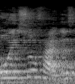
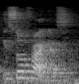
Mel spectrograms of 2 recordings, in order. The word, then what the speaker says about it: oesophagus: देखो इसका spelling O से स्टार्टेड है बट इसका प्रोनाउंसिएशन इसोफेगस है। ये बात ध्यान में रखना, because I have heard many times that students are calling it ओइसोफेगस. Oh, it is not oesophagus, it is just esophagus.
